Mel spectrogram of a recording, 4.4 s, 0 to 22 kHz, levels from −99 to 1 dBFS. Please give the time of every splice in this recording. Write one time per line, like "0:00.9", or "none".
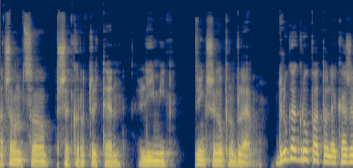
0:02.4
0:03.3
